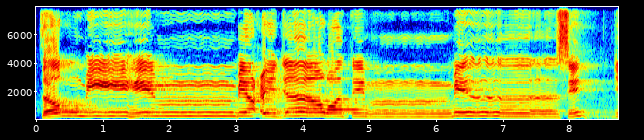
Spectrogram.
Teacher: Him mim mati jumpa dengan ba ikhfa syafawi dengung. · Hijaratim tim baris tanwin jumpa dengan mim idgham bi gunnah dengung. Min sijil nun mati jumpa dengan sin ikhfa dengung.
